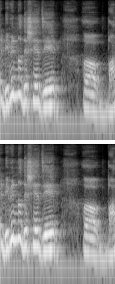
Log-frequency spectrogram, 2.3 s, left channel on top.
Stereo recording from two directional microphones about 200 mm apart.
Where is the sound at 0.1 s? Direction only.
5° left (ahead or behind).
